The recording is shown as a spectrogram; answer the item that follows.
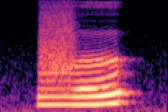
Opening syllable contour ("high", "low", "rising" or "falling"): rising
